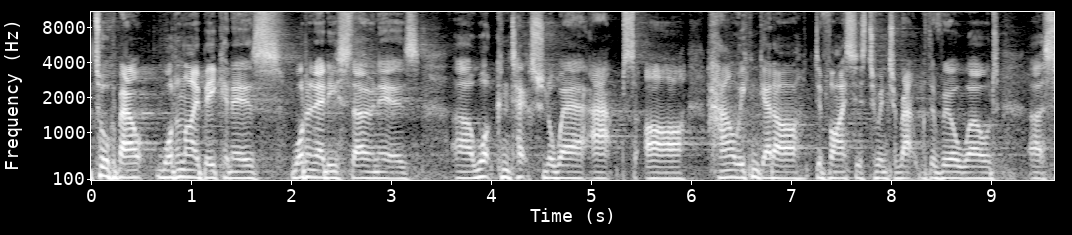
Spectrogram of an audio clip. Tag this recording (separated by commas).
Speech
